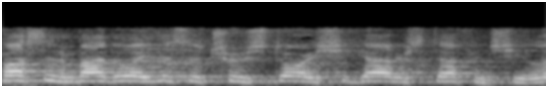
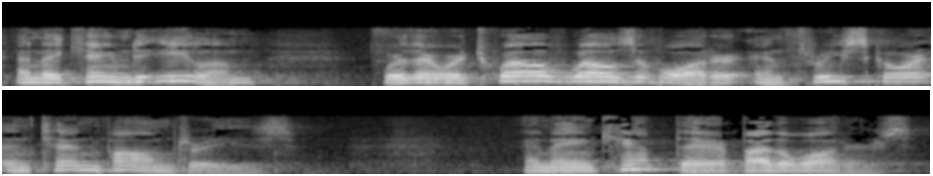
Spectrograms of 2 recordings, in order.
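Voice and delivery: louder, slowed Bible reading; scripture reading; 3 semitones lower, 4 dB louder than usual. Acted. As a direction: read the verse out to the church. Preacher reads scripture aloud.

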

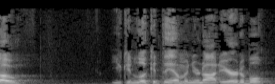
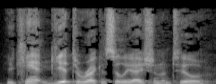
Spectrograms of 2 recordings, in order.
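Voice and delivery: ordinary talk, nothing marked

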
